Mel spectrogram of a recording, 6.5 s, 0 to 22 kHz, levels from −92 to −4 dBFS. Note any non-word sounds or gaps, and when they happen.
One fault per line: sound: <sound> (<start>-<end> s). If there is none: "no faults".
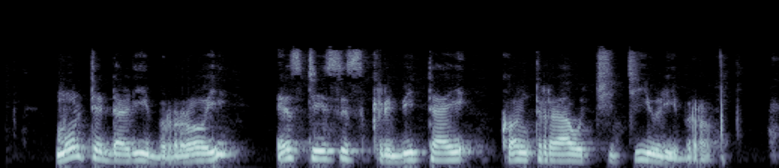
no faults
